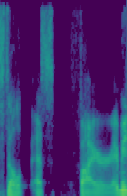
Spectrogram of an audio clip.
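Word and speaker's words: S-Phyre: think also like sunglasses, always called it S-Fire. Same. But he was saying that he's pretty sure the intended pronunciation is Sphere.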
